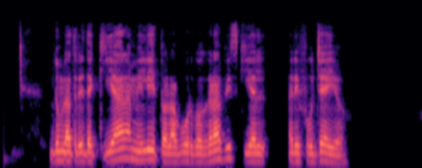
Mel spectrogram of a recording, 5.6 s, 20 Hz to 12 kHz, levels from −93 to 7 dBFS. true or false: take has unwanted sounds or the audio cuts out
false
